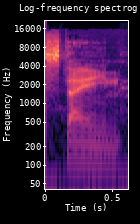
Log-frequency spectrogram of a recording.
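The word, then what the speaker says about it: Steyn: now that I I I see that is pronounced stain and of course you know it looks like Stein or something like that but yes and uh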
